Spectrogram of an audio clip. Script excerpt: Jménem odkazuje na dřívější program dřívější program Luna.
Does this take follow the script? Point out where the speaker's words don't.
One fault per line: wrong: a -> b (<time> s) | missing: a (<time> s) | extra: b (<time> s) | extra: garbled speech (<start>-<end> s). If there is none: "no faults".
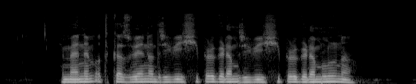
no faults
